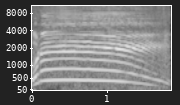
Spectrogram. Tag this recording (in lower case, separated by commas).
human voice, shout, yell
